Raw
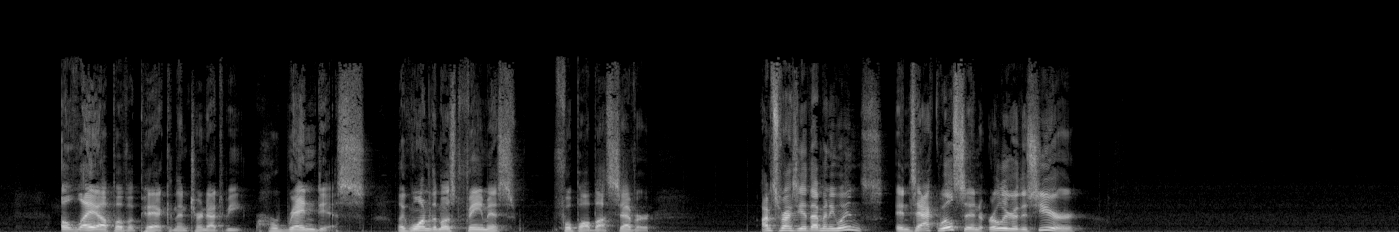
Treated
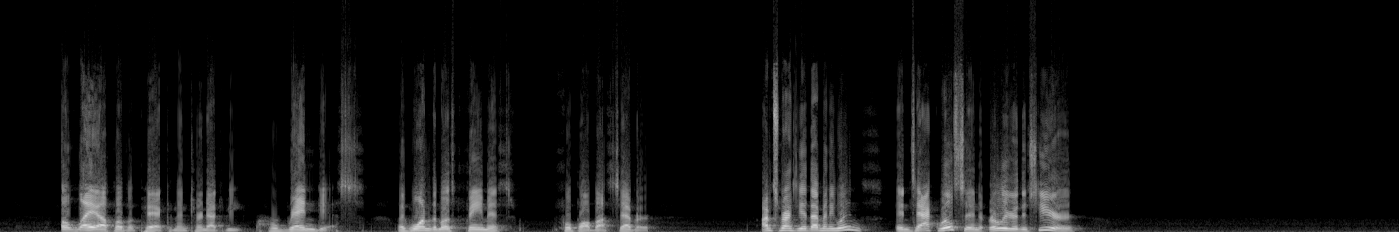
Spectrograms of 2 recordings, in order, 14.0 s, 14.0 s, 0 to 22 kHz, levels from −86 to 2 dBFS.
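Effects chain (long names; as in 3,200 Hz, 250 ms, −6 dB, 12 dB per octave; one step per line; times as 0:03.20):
adaptive Wiener filter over 25 samples
level +1 dB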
